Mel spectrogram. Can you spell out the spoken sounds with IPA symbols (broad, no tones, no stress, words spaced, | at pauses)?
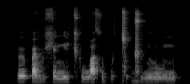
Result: øpæviʃæ nit͡ʃʼuwɑ supɯǀyɡ͡ǁyn lun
